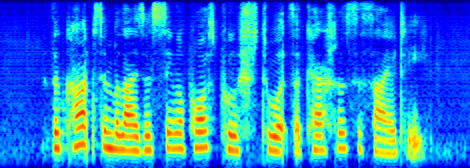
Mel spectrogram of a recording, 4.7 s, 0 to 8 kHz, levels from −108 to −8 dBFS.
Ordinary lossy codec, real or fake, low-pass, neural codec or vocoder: none; fake; none; codec, 16 kHz, 2 kbps, X-Codec, HuBERT features, trained on LibriSpeech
